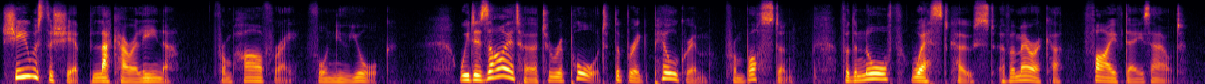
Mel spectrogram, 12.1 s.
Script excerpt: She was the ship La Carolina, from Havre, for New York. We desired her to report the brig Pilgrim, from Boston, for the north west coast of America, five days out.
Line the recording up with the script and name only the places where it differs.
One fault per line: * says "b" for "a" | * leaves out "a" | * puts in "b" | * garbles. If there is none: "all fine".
all fine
